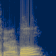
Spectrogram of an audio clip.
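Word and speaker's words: chapeaux: Deixa de chapô. Deixa de chapô. Não pronunci o X, mas tá lá marchando plural, né?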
